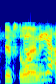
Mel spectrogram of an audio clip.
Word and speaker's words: Ypsilanti: Ypsilanti.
